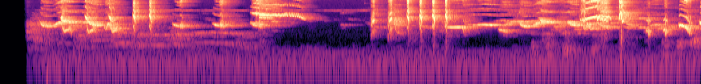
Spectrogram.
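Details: Oriental magpie-robin singing in the afternoon: a rich, varied run of sweet whistles, sharp clicks and slurred rising and falling phrases, with a short pause midway before a rapid burst of bright, chattering notes.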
